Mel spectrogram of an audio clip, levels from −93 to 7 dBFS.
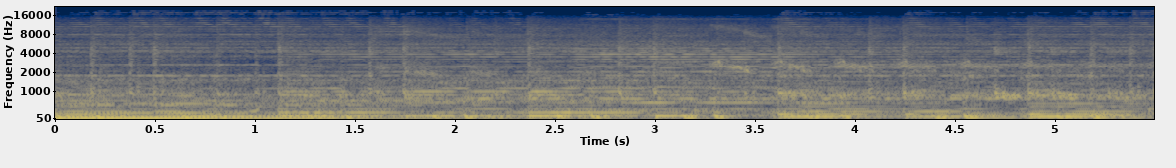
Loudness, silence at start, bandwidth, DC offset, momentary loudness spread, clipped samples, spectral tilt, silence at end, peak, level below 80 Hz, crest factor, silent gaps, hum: -20 LUFS; 0 s; 15 kHz; under 0.1%; 4 LU; under 0.1%; -6 dB/octave; 0 s; -6 dBFS; -22 dBFS; 14 dB; none; none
